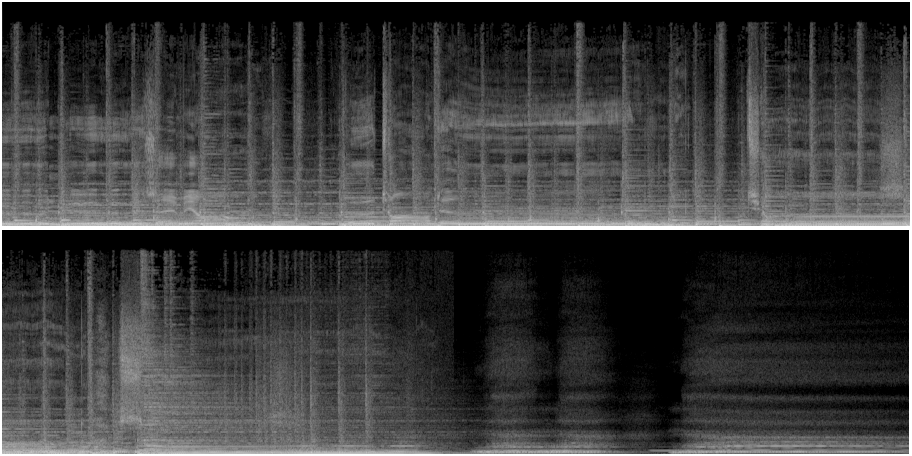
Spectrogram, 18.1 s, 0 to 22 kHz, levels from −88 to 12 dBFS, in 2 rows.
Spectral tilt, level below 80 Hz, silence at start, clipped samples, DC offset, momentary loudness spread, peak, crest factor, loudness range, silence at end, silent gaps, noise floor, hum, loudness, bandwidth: -6 dB/octave; -26 dBFS; 0 s; under 0.1%; under 0.1%; 14 LU; -4 dBFS; 12 dB; 12 LU; 0 s; none; -45 dBFS; none; -17 LUFS; over 20 kHz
